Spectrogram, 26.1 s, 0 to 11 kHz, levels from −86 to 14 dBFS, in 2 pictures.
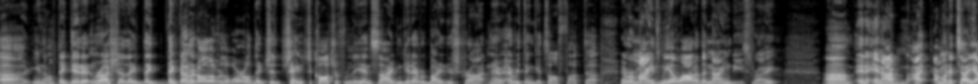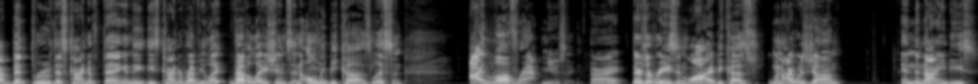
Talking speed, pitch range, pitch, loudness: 205 wpm, 115-155 Hz, 130 Hz, -18 LUFS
